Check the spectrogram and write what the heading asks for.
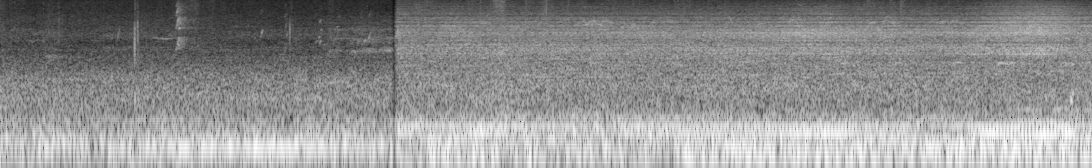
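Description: A steady low engine drone with a hiss over it, starting abruptly about four seconds in and swelling a little near the end; before it only a faint low hum with a few light clicks.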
